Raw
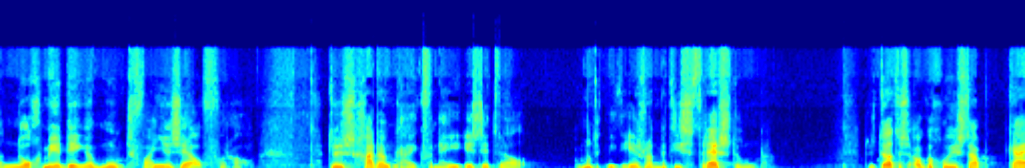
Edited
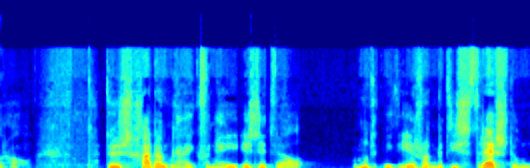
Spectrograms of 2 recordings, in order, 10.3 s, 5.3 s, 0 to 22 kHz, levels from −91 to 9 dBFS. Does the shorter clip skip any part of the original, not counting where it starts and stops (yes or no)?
no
